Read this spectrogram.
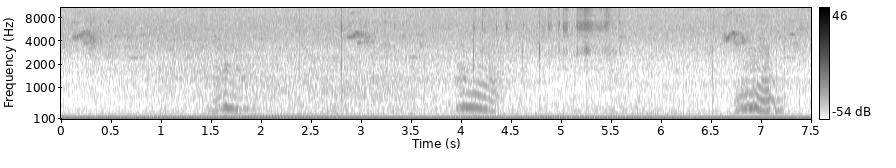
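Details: Pet cat named Farna snoring while asleep: soft nasal snorts repeated roughly every two and a half seconds over a steady low hum.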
